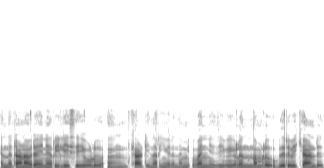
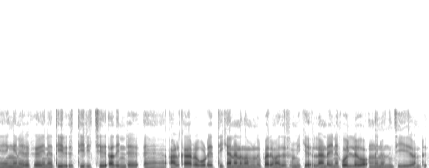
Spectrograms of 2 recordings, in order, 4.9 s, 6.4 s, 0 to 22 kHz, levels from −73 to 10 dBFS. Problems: none marked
